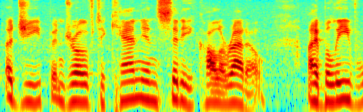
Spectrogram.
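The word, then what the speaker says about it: Cañon City: post Brian Eagle says it's pronounced Canyon City thank you I wasn't sure because there is no why nor is there a tilde over the end tilde so that's the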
